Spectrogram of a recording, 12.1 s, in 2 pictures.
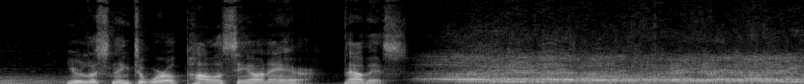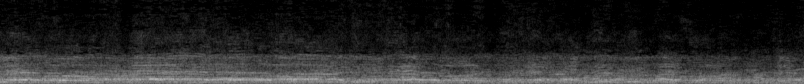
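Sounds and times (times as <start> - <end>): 
speech: 0.5 - 3.2
supporters of Recep Tayyip Erdoğan cheering in the streets of Ankara: 3.1 - 12.0.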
